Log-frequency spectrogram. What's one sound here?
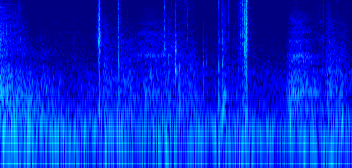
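A pistol's magazine is swapped with sharp metallic clicks.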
